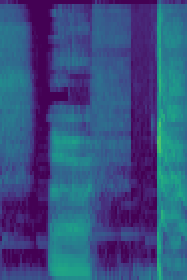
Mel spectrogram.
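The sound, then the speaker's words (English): A sudden, sharp cough bursts out near the end, following a brief voiced sound that resembles throat clearing. “I thought about the bricky and I coughed.”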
